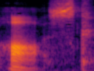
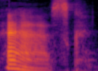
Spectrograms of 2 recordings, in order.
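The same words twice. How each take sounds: First: It is said with a British accent. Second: It is said with an American accent. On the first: "英式发音读成ask" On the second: "这个ask 美式发音"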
